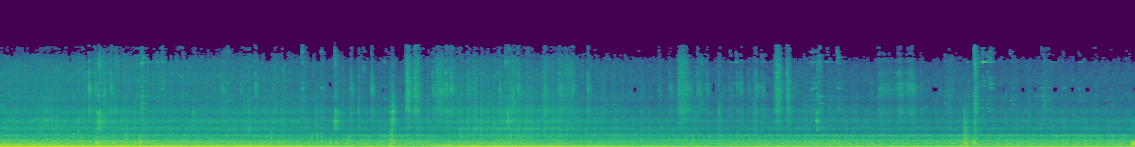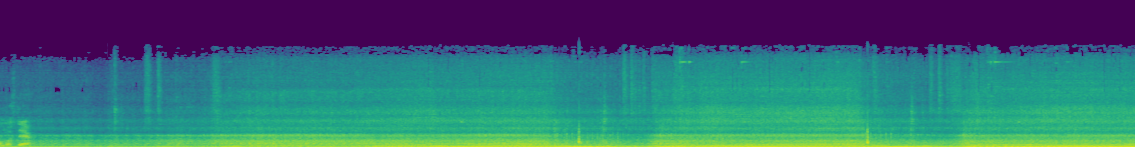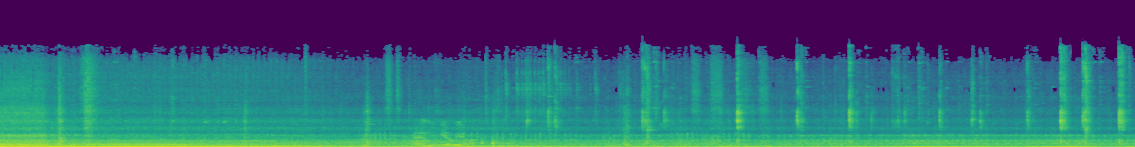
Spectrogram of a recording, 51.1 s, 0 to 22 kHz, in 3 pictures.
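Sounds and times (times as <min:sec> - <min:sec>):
truck diesel engine accelerating: 0:00.0 - 0:51.0.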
